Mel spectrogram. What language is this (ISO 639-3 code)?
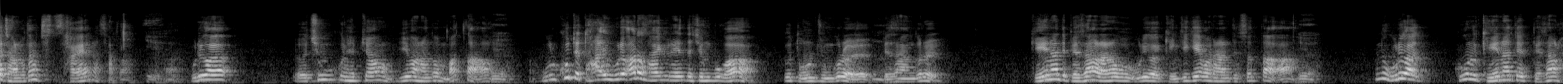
kor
